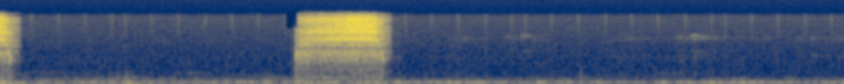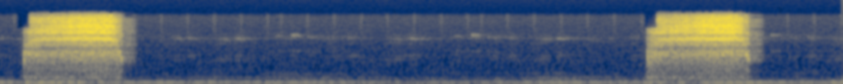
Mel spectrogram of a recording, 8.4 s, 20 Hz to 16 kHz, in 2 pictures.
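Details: Barn owl owlet in a nest box calling to its parents for food at 9:21 pm on 16 May 2023; three long, harsh, hissing screeches, about three seconds apart, over a steady low hum.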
